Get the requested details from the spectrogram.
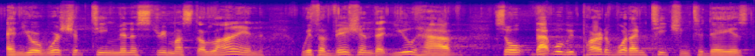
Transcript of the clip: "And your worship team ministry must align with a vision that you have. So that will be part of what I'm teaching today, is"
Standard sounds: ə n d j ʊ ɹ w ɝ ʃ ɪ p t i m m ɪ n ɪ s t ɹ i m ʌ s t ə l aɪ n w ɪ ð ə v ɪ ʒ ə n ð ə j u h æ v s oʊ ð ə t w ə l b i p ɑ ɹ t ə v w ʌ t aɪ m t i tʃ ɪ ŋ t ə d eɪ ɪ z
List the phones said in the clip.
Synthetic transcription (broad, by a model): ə n j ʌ ɹ w ɝ ʃ ɪ p t i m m ɪ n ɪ s t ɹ i m ʌ s t ə l aɪ n w ɪ ð ə v ɪ ʒ ə n ð ə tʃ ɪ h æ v s oʊ ð ə t w ə l b i p ɑ ɹ t ə v w ʌ t aɪ m t i tʃ ɪ ŋ t ə d eɪ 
